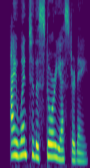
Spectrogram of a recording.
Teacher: Well, it sounds like you're just stating a fact with absolutely no emotion or emphasis. There's no rise and fall in your voice, it's just flat. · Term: flat, monotone voice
